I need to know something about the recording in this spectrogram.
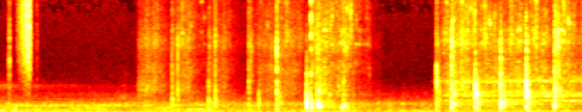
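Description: Footsteps run quickly over loose ground.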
